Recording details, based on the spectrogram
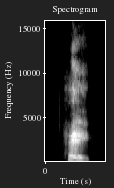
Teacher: It specifically notes that the pitch isn't flat. It goes up slightly on hey, and then it comes down at the end on me. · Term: rise-fall contour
